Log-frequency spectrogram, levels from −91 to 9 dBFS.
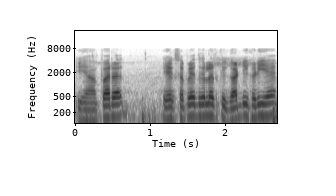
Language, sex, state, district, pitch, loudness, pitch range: Hindi, male, Rajasthan, Bikaner, 145 Hz, -17 LUFS, 130-160 Hz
